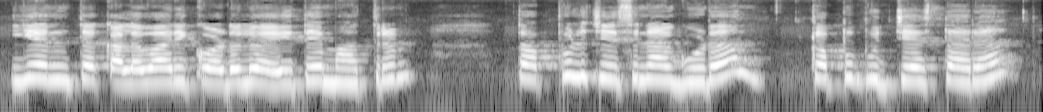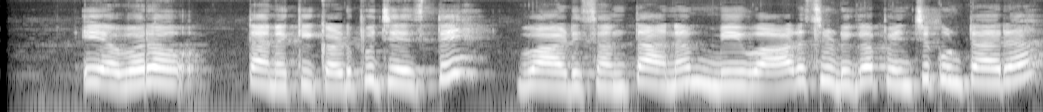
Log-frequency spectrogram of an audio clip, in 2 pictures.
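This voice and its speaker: Woman narrator doing scheming middle-aged wife, wailing, accusing, high-pitched, storybook drama. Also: moderate pace, a little mellow, close to an everyday voice. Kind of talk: storybook acting.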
